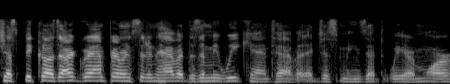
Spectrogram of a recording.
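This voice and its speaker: Over a quiet background, a man speaks fairly quickly in a monotone, flat intonation at a fairly high pitch, with a dry, close sound with no echo. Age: 60s. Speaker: community engagement manager hosting a webinar. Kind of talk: casual closing remarks in a webinar Q&A.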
